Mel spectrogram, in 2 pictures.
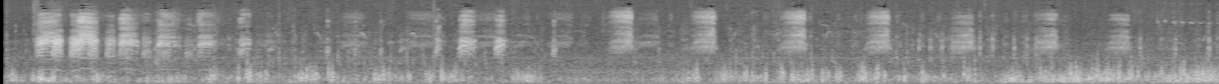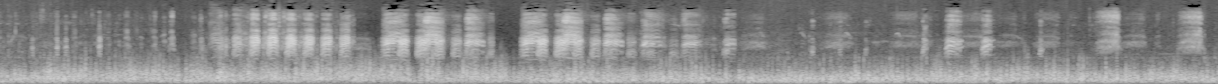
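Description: A flock of mallards quacking, with calls in quick series, thickest near the start and again about two-thirds of the way through. From about halfway a steady low rumble rises underneath and stays.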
